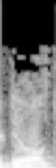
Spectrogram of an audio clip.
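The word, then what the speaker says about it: Deuel: I'm Peter Duell, District Attorney of Jefferson County.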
